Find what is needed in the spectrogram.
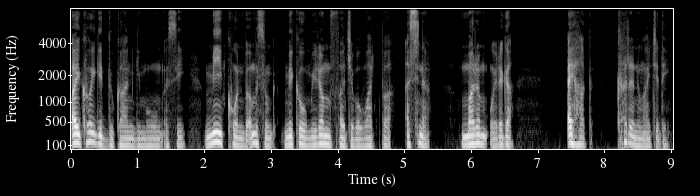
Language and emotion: Manipuri, sad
